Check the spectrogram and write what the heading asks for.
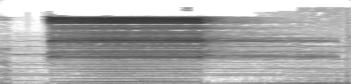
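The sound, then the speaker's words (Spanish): A doorbell gives one loud, harsh electric buzz lasting under a second, then cuts off abruptly, leaving a faint low hum behind. No one speaks. “¿Quién estará llamando al timbre?”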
